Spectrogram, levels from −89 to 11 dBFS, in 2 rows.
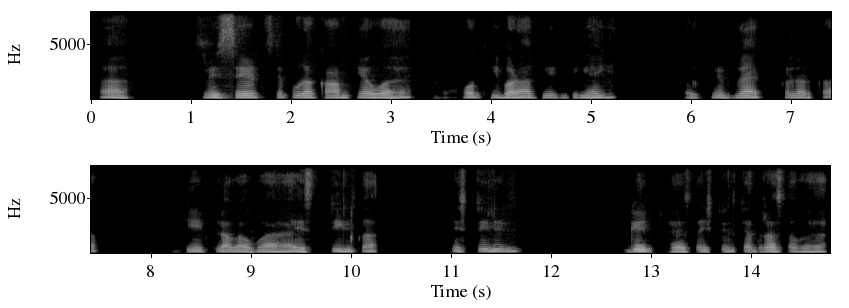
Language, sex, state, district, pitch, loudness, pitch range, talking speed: Hindi, female, West Bengal, North 24 Parganas, 175 Hz, -32 LUFS, 165-185 Hz, 120 wpm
